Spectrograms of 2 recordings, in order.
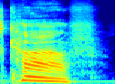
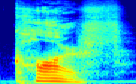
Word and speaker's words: CARF: crypto asset reporting framework better known as calf or as our North American colleagues like to pronounce it carf this session gives a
